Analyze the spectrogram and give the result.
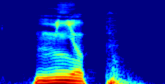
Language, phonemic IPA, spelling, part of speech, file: French, /mjɔp/, myope, adjective / noun, Fr-myope.ogg
- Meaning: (adjective) 1. nearsighted 2. narrow-minded; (noun) nearsighted person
